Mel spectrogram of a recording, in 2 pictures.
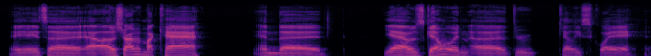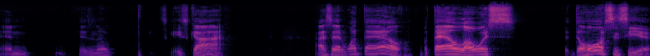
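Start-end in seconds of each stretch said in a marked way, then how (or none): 9.9-13.0 put-on Brooklyn accent, pitched up. Retelling own reaction while driving through Kelly Square: Brooklynese accent. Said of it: "I can't help but do, like, a Brooklynese accent".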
